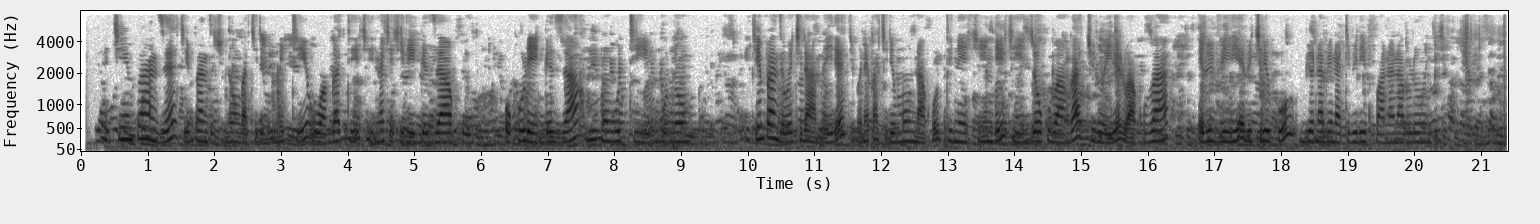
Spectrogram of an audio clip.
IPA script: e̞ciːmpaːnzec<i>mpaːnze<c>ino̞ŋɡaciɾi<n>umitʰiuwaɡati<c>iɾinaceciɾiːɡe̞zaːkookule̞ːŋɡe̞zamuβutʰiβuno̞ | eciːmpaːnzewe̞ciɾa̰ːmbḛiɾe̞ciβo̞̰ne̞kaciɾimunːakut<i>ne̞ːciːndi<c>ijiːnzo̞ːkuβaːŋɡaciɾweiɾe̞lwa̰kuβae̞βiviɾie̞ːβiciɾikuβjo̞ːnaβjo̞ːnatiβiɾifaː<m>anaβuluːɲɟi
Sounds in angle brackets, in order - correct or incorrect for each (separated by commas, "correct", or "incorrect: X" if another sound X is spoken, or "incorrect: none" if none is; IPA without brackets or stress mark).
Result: incorrect: iː, correct, incorrect: m, correct, correct, correct, incorrect: n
